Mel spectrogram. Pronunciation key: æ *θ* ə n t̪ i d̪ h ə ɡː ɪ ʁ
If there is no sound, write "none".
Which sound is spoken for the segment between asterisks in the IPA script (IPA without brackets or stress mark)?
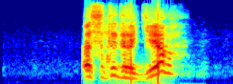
s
